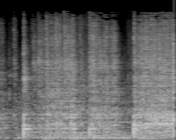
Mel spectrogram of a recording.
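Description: Steel exhaust pipe scraping and grating against the truck's underside and hangers as it is worked loose and pulled out, with a faint metallic ring. The scraping starts sharply about a third of a second in and gets louder again near the end.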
